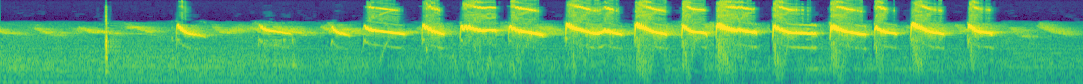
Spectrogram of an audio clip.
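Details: White-eye song: loud, sharp downslurred whistled notes repeated rapidly, over two per second, high and piercing, with softer twittering at the start.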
